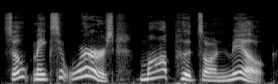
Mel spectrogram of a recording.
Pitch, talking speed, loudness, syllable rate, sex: 245 Hz, 150 wpm, -16 LUFS, 4.1 syllables/s, female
